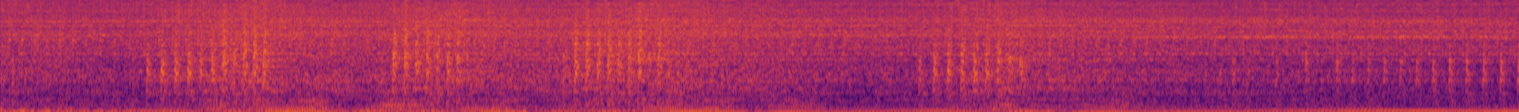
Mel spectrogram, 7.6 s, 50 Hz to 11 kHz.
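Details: Renault 25 engine running: sharp metallic knocks, unevenly spaced about once a second, over the idling engine. A clear engine knock whose cause the owner is asking about.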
